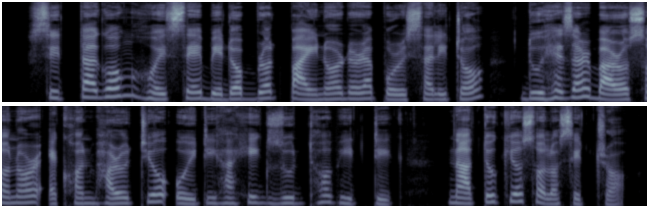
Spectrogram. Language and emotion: Assamese, neutral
